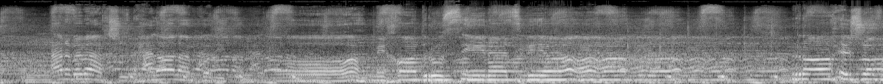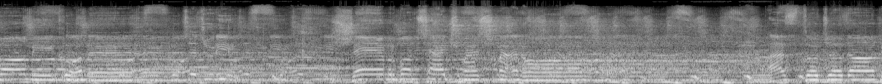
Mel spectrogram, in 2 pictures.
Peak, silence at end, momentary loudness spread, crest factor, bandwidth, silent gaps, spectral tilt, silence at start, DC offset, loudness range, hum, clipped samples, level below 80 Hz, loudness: 0 dBFS; 0 s; 6 LU; 10 dB; over 20 kHz; none; -4 dB/octave; 0 s; under 0.1%; 3 LU; none; 0.7%; -32 dBFS; -10 LUFS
